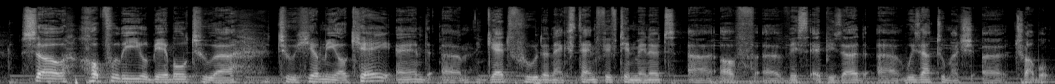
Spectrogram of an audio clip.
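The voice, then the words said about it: French accent, hoarse failing voice. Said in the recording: “my French accent ... losing my voice ... the first thing to go is my voice”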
